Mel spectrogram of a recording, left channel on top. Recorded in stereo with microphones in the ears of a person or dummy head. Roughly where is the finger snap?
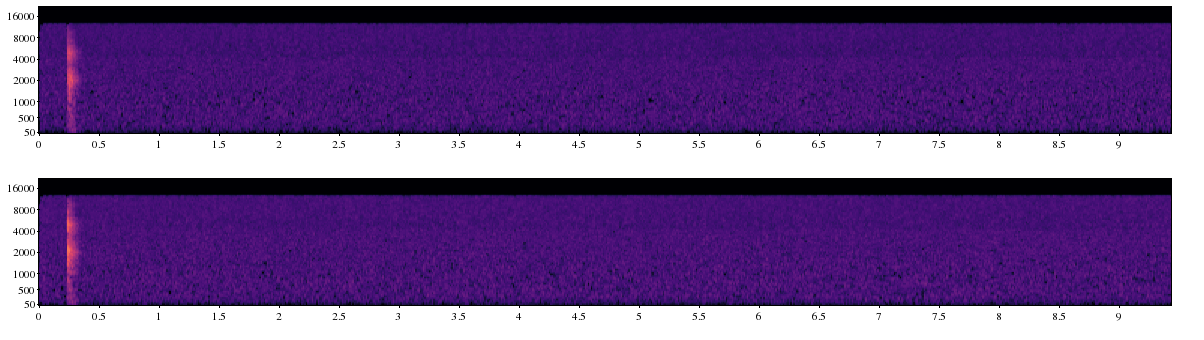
Right.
